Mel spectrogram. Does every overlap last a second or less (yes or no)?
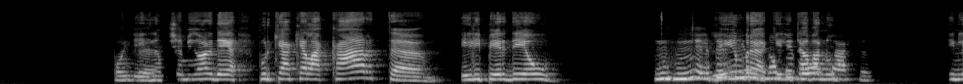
no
